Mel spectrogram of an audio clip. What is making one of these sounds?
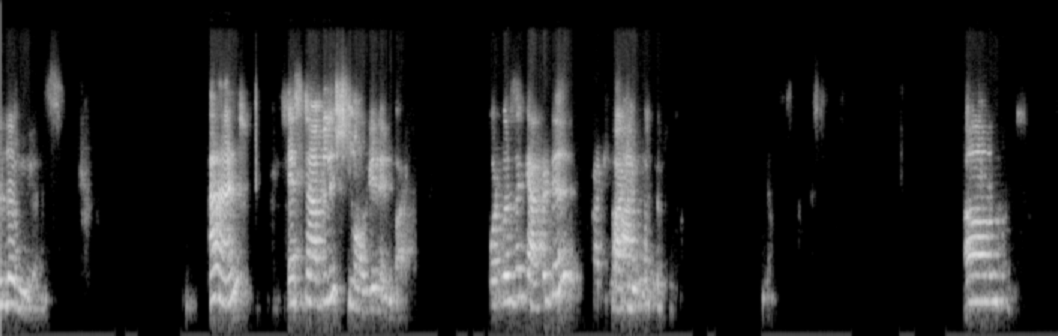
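A woman speaks clearly, explaining in short bursts with pauses.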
